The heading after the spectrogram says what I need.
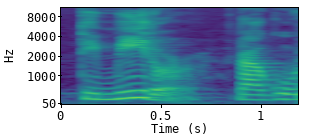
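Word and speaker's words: Demeter: 데메테르라고 하죠. 디미터라고 영어로는 발음이 되는데 이 퍼시포니가 그 디미터의 딸이기 때문에 세상의 모든 농작물의 life and death 그리고 그 사이클을 관장하는 그런 역할을 했었죠.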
